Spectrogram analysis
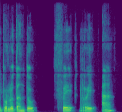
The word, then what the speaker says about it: férrea: Y por lo tanto, férrea tiene tres sílabas. La palabra férrea es esdrújula, ¿no? Y como palabra esdrújula, debería llevar tilde.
